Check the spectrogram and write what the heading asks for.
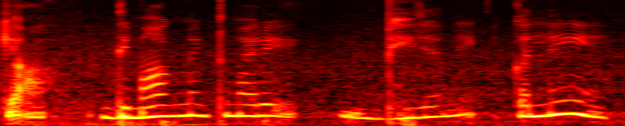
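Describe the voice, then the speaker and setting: A woman voicing a hot-tempered young woman who scolds sharply with rising pitch. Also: moderate pace, vocal fry, mellow, highs cut off, slight background noise. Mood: angry scolding.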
